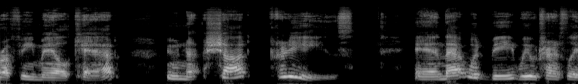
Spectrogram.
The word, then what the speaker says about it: gris: And for gris, the S is silent, but gris, the S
